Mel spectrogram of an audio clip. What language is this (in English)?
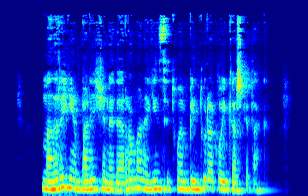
Basque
